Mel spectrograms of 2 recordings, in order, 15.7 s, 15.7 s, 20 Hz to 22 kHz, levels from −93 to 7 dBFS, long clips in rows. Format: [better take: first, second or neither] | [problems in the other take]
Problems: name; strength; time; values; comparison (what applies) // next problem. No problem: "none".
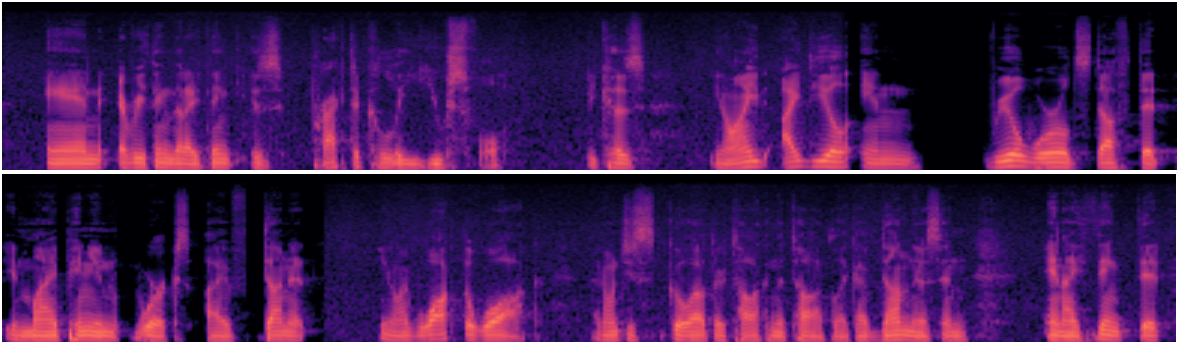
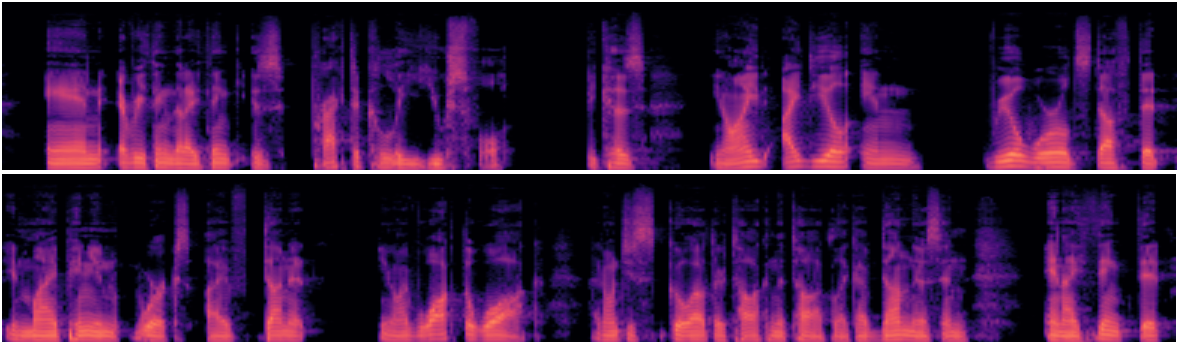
second | hiss; faint; until 5.5 s and from 10 s on; 30 dB below the speech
